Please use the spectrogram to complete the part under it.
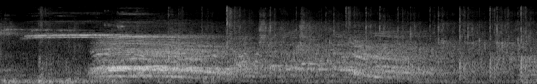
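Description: Young men shout and cheer during the rally.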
